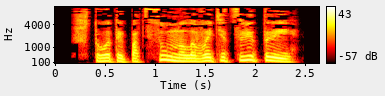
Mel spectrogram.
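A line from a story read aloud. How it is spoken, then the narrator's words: Growl. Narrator (Russian): рыкнул Минариан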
